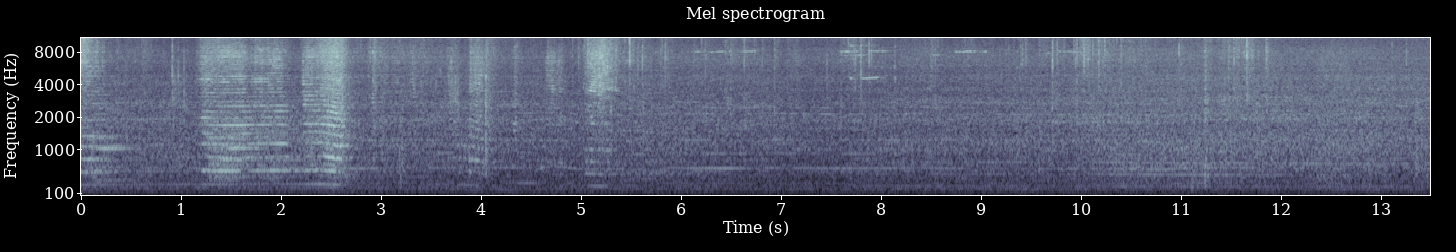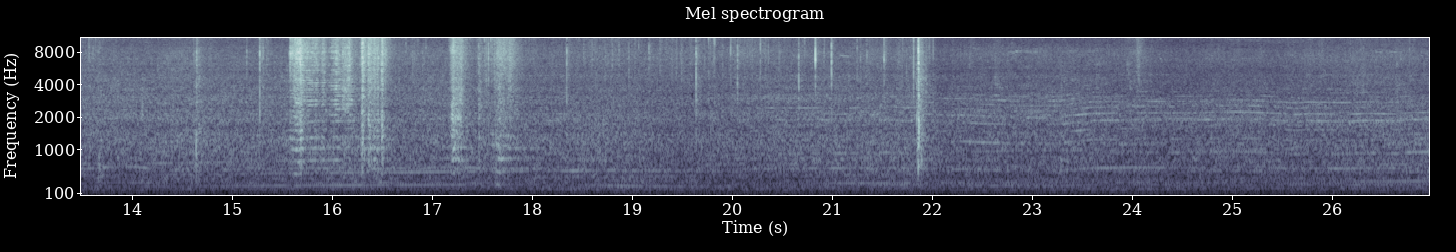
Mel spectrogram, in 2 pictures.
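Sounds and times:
wood cracking and splintering: 0.0s - 12.2s, 13.2s - 22.1s
saw cutting through trees: 0.0s - 26.9s.

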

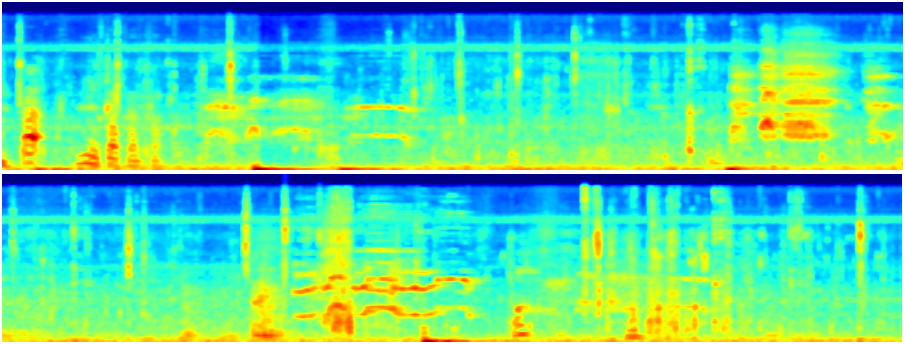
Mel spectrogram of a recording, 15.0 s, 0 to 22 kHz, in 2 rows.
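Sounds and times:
chickens calling: 1.4s - 15.0s
rooster crowing: 1.7s - 3.7s, 6.1s - 7.9s, 9.9s - 13.9s.

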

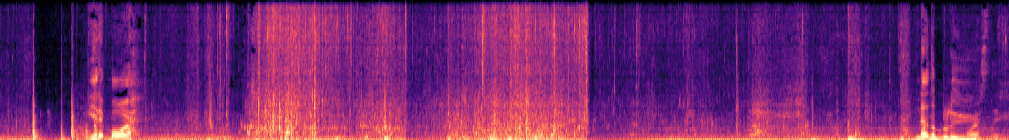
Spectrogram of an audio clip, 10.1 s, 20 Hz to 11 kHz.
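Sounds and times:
fish thrashing and splashing: 2.0s - 8.0s.

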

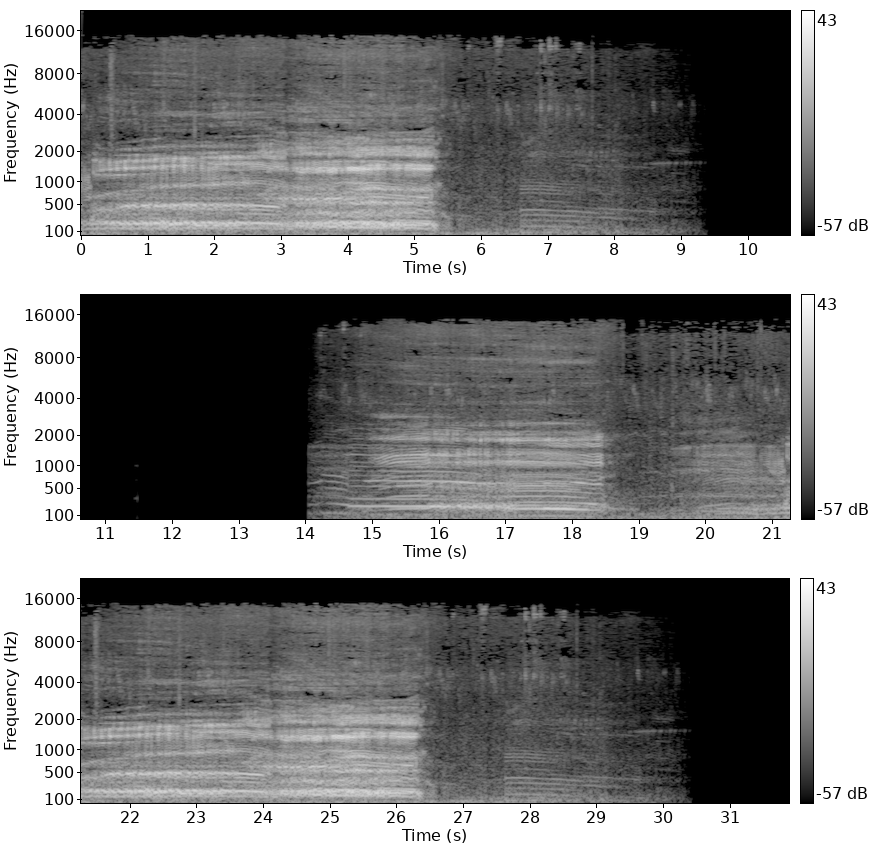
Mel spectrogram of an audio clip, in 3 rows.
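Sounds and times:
camel groaning calls: 0.0s - 5.6s, 14.2s - 26.7s, 27.6s - 29.7s.

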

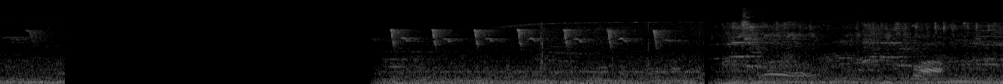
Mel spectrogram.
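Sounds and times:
outdoor background noise: 0.0s - 0.7s, 3.7s - 10.0s
bird calling: 3.7s - 10.0s.

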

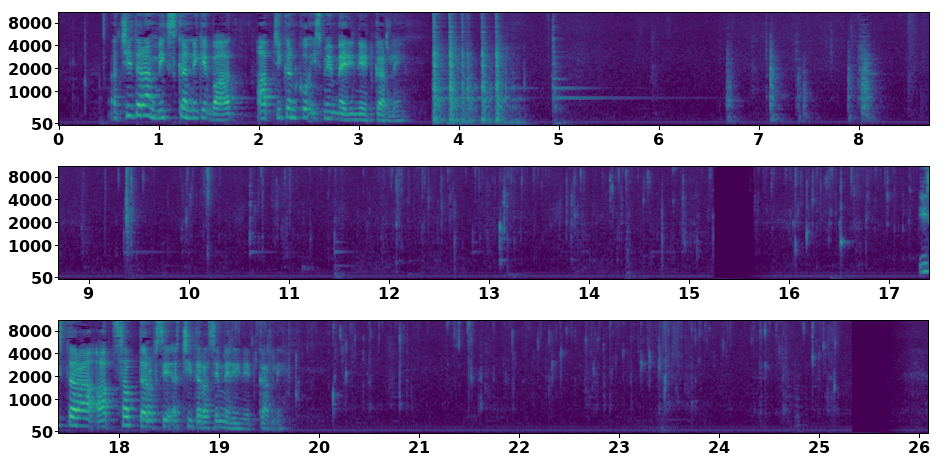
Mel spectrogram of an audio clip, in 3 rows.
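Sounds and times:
hands squelching marinade: 9.1s - 25.4s.

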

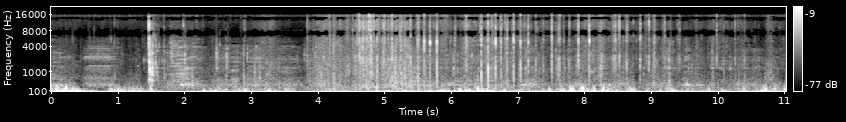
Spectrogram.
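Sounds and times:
wire net clicking and rustling: 4.0s - 10.6s.

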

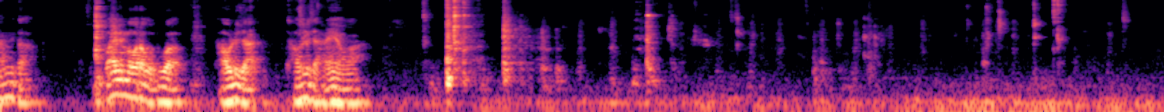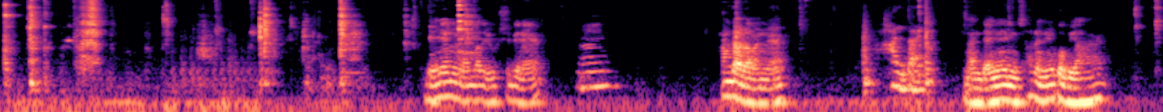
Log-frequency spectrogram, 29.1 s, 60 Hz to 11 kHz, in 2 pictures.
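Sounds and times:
low steady hum: 0.0s - 29.0s
utensils clinking against bowls: 16.6s - 20.6s.

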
